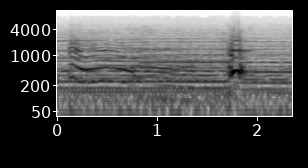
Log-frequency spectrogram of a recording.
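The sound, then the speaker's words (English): A dog, Lassie, barking, starting with drawn-out whining yips and ending in one louder, sharp bark, with no one talking over it. “I thought I heard Lassie barking.”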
